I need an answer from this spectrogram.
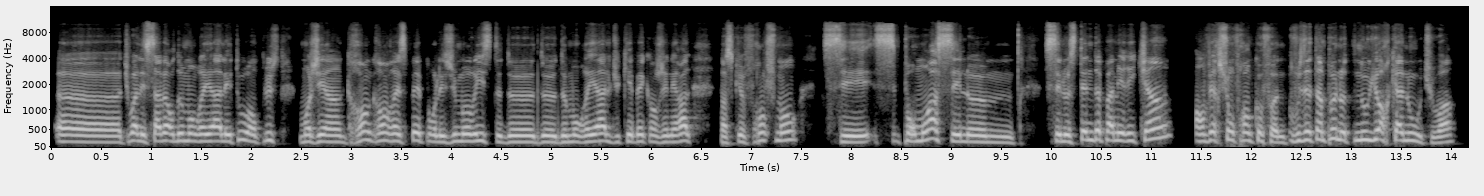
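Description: Chatty podcast host with a mellow voice. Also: male voice, high voice, normal speed, dry recording, studio quality. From Morocco. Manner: friendly, chatty, many fillers. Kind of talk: casual podcast chat.

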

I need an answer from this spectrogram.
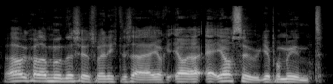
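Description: A man's voice: mid-range voice, darkish tone, a little hiss or hum. A young man in casual banter with friends, making crude, teasing jokes.

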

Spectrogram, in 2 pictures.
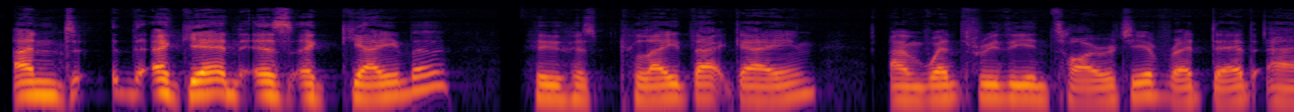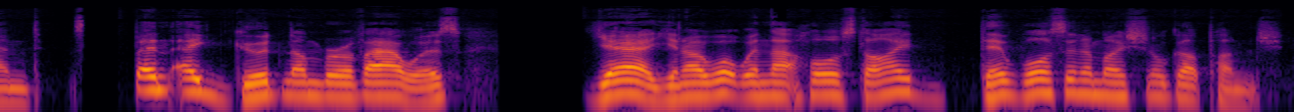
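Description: A man in casual conversation on a podcast, talking through a TV series with lots of fillers and quick bursts of acted-out lines. His voice sits in a middle register and sounds dry and close, with no room around it. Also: mid-range voice, no echo. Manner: animated, puts on quick voices when retelling scenes. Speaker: podcast co-host. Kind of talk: casual TV review chat.

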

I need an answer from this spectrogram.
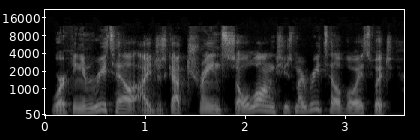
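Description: A man's voice: medium pitch, very animated, fairly quick, no echo, clean studio sound. A man hosting a podcast in casual chat. He talks in a loose, chatty way, swears casually, and uses a nasal, upbeat presentation voice. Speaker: podcast host.

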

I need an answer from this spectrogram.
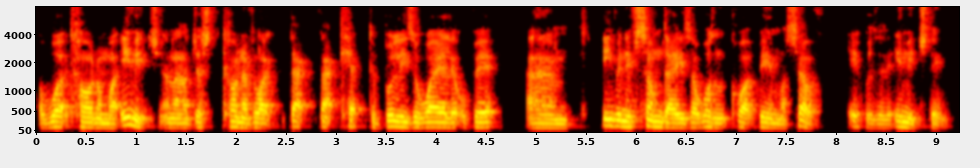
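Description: A medium-pitched male voice with a darkish tone, fairly even intonation, and normal speed. The speaker, a middle-aged man from Wales appearing on a podcast, gives reflective interview talk with frequent fillers and restarts.

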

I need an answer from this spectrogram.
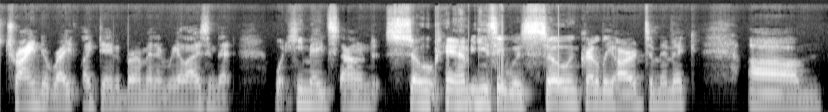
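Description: A man's voice: medium pitch, no room sound. A man in his thirties co-hosting a podcast, talking in a reflective, rambling way with many fillers. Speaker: podcast co-host. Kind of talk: casual podcast chat.

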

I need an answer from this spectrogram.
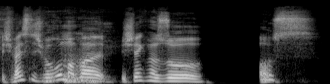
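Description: A man's voice: on the high side, a little slow, breathy edge, dry recording, studio quality. A man casually telling a funny story on a podcast, acting out the people he quotes. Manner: animated storyteller, acts out quoted people, laughs often. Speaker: podcast host.

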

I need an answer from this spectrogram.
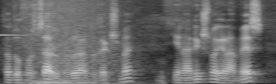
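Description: Male host, lowish voice, upbeat and chatty. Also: background noise. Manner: upbeat, plugs the channel, quick banter. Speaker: sports podcast host. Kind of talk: casual sports chat.

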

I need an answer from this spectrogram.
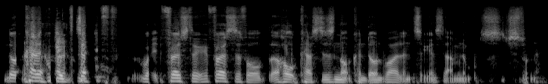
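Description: A man's voice: on the low side, very animated, brisk, creaky, a bit bright, no room sound. A man co-hosting a football podcast, talking earnestly and rambling with restarts. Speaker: podcast co-host. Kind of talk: casual football chat.

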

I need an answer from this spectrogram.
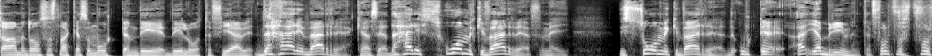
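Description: A man's voice: mid-range voice, no room sound, clean studio sound. Opinionated man on a solo podcast. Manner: opinionated and animated, exclaims and laughs. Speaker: podcast host.

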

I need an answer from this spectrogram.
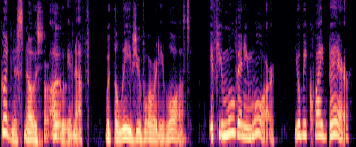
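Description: A high, smug fir tree sneers and mocks, as a woman puts it on in a storybook reading. The voice is gravelly and husky underneath, pitched up, and recorded close and dry. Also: expressive, a little slow, warm tone, no echo, full character voice. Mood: smug mocking. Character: haughty smug fir tree, female-sounding, sharp-tongued.

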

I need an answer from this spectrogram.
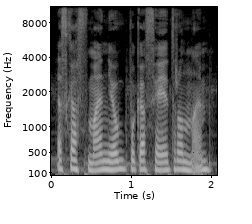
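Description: A woman, the podcast's narrator, telling her own story in calm, measured, scripted first-person narration. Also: low-pitched, faint music behind.

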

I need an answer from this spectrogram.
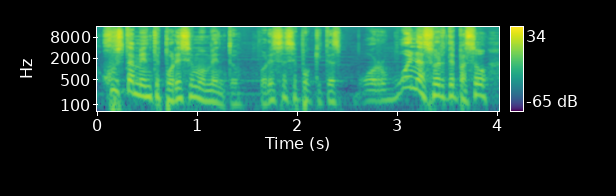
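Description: A high-voiced Mexican man tells a story in loose, profane slang. His pitch leaps around constantly as he talks. Faint music plays behind him. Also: sing-song, normal speed, breathy edge. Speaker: podcast host. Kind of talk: casual storytelling.

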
